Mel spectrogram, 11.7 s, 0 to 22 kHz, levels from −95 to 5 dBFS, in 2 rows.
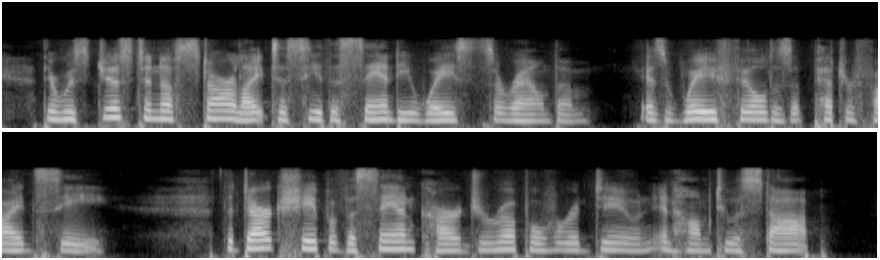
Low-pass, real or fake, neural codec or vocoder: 7.2 kHz; real; none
